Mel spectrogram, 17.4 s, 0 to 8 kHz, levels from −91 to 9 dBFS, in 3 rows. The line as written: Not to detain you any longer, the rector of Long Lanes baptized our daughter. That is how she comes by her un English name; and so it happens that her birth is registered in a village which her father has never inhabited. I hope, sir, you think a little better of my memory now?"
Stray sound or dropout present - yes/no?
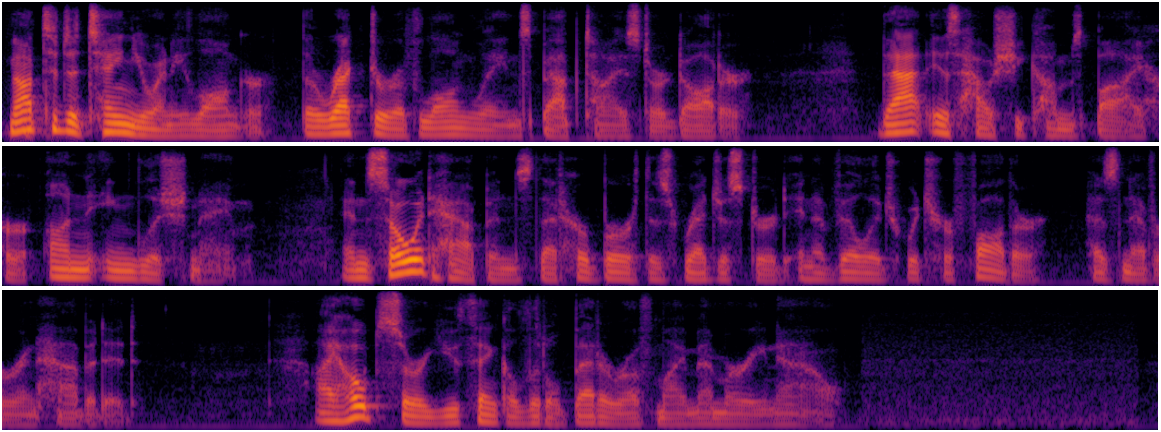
no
